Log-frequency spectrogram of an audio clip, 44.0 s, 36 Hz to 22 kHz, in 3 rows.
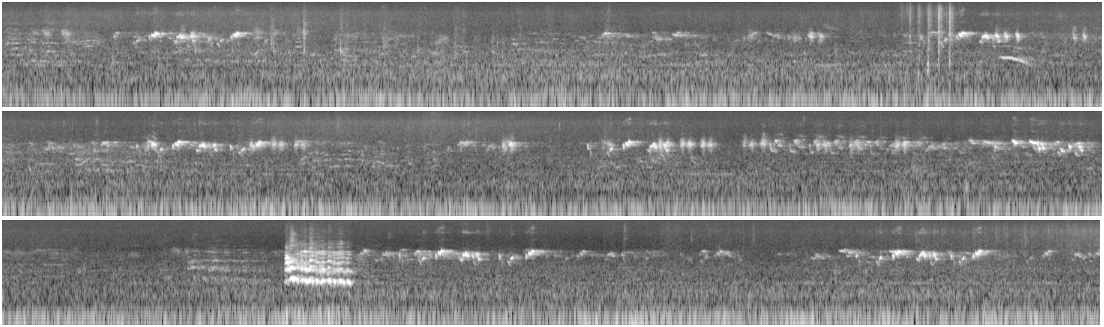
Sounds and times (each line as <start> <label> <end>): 31.8 Chicken sounds 34.3
31.8 Turkey calls 34.3
33.0 Birds singing 43.9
